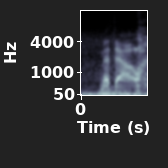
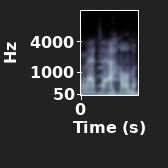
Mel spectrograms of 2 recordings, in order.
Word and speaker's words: Methow: with alexa probably the first time i said methyl she's like it's actually a meta out yeah get it right get it right it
